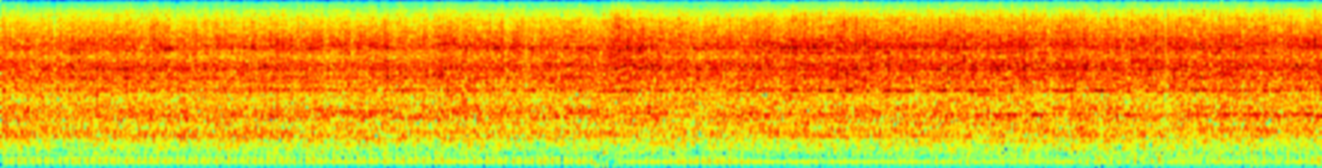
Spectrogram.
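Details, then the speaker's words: Champion EFI generator after an easy fix to its fuel pump: steady, even buzz at constant pitch with no misses or surging, running smoothly. "Well, that was an easy fix."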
